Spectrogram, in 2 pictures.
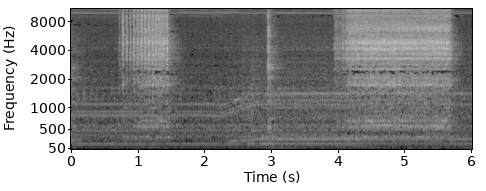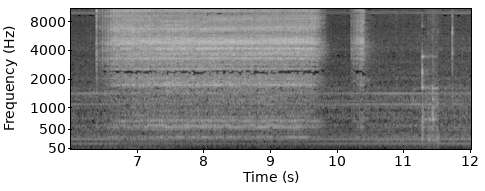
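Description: A wood lathe spins a lignum vitae blank while a turning gouge profiles it. The cutting comes in hissing bursts: a short one about a second in, then two long ones of about two and three seconds, and a brief one near the end. Under the cuts the lathe's steady running hum goes on, and its tone rises a little about two seconds in.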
